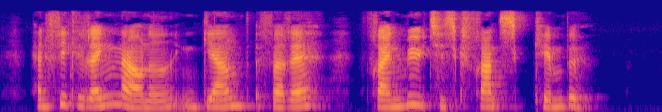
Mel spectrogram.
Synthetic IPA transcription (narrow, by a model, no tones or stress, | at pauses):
hænfe̝ɡ̥ʁeŋnɑ̈ʊnð̞̩ˠɡ̥ænd̥fæʁɛ | fʁɑ̈e̝nmy̰ːdisɡ̥fʁɑn̰sɡ̥̚kʰːemb̥ə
